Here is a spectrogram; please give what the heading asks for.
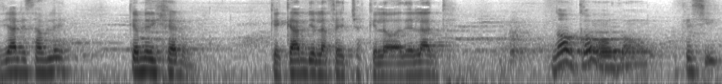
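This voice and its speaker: Male religious teacher, mid-pitched, animated storyteller who voices the characters in his anecdotes; roomy recording with faint background noise. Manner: animated, acts out dialogue in stories. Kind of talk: storytelling lecture. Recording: echoey room with faint ambient noise.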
